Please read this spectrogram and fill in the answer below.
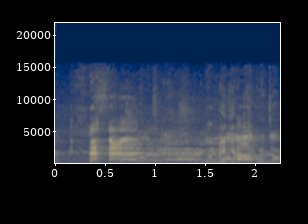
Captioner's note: laughs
